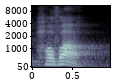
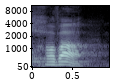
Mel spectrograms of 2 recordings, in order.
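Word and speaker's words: Hava (חוה): And we actually miss this because Eve doesn't actually capture the Hebrew pronunciation, which is Hava. You get that throat, Hava, is the actual name of Eve in Hebrew.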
